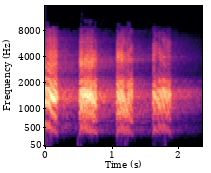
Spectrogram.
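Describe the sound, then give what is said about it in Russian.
A crow cawing: four harsh, raspy caws, evenly spaced and alone, each fairly short. “Голос эхом пронесся по комнате и выпорхнул через дыру в потолке. Оттуда каркнула ворона.”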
